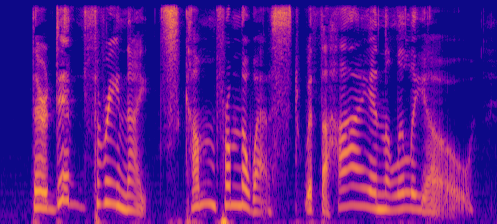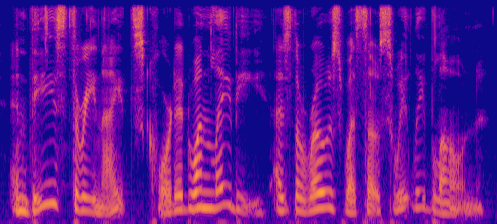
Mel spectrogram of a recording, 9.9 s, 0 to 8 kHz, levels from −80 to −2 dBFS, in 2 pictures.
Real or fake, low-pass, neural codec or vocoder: real; 7.2 kHz; none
